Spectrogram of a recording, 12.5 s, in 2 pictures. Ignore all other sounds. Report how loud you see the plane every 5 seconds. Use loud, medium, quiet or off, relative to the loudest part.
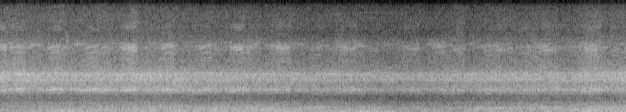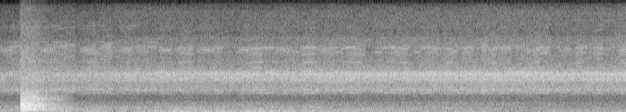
medium, loud, loud.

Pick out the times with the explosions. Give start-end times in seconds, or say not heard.
6.5-7.0.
